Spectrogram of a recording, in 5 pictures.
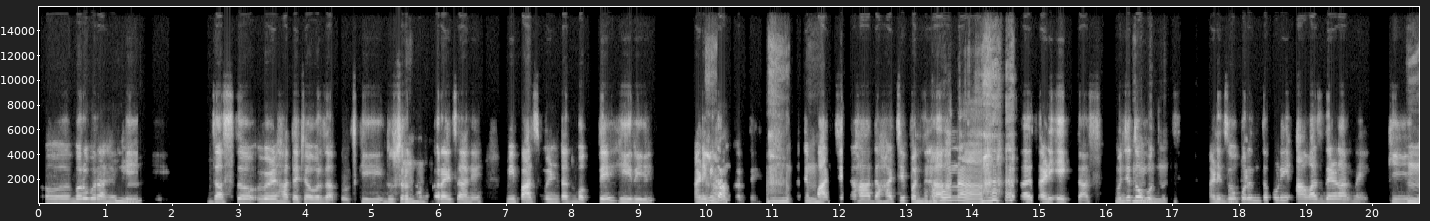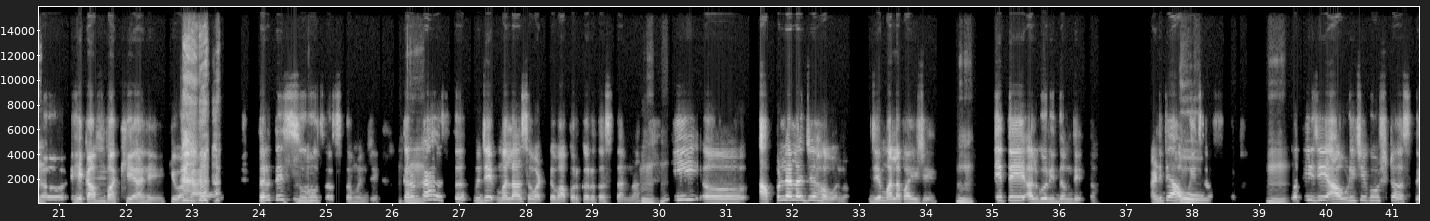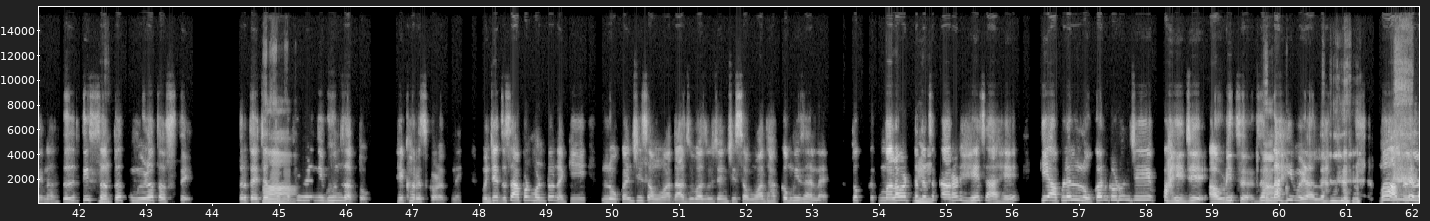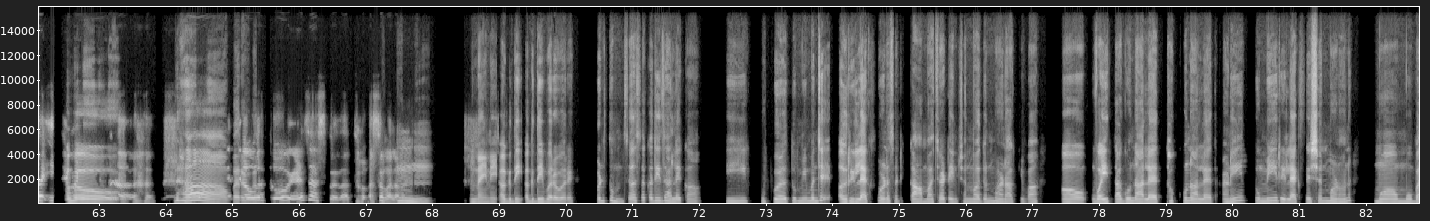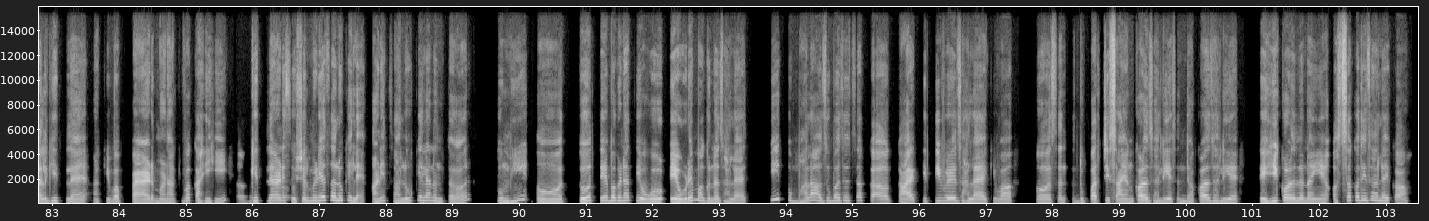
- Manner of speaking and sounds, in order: other background noise; chuckle; chuckle; chuckle; tapping; in English: "अल्गोरिदम"; laughing while speaking: "पाहिजे आवडीचं जर नाही मिळालं मग आपल्याला इथे मिळतं ना"; chuckle; laughing while speaking: "जास्त जातो असं मला वाटतं"
- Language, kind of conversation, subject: Marathi, podcast, सोशल मीडियावर वेळ घालवल्यानंतर तुम्हाला कसे वाटते?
